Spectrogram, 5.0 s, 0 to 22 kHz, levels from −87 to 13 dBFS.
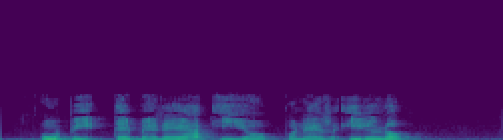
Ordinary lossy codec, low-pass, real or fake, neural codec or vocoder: MP3, 48 kbps; 7.2 kHz; real; none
